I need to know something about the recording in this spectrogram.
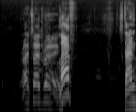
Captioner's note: voiceover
